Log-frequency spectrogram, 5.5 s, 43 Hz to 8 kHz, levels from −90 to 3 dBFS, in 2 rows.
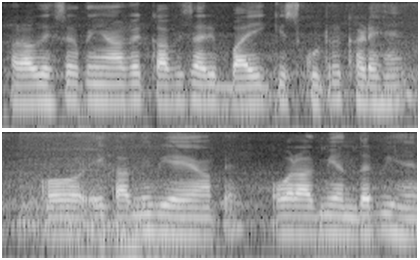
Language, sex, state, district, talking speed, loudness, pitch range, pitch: Hindi, male, Uttar Pradesh, Muzaffarnagar, 270 wpm, -17 LUFS, 120-130 Hz, 130 Hz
